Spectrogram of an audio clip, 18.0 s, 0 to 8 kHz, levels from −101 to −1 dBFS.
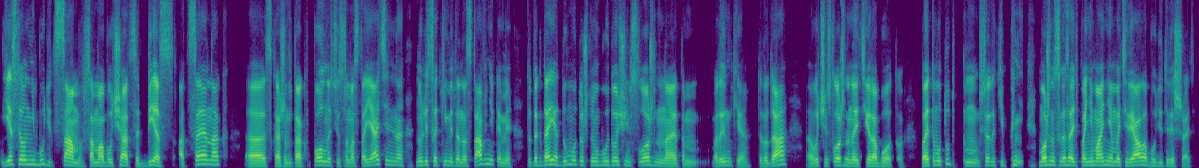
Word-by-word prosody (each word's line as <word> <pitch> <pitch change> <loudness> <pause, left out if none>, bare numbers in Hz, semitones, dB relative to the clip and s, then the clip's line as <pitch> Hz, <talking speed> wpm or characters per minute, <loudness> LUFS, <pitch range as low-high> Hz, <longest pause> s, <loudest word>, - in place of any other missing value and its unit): Если 190 +8 +2
он, 205 0 +1
не 200 - -5
будет 180 -9 -9
сам 160 -8 +4
самообучаться 145 +1 +1
без 155 +10 +3
оценок, 200 -1 0 0.3
э, 125 0 +4
скажем 135 0 -2
так, 135 -2 +2
полностью 165 -5 -1
самостоятельно, 160 +6 0 0.2
ну, 160 +2 -5
или 175 0 -2
с 165 - -10
какими-то 160 -2 -4
наставниками, 140 - -1 0.2
то 150 - -11
тогда 165 +1 +3
я 200 -2 +4
думаю, 190 +4 -7
то, 180 -1 -4
что 165 - -7
ему 165 - -4
будет 170 0 -7
очень 175 -1 -3
сложно 160 -2 -2
на 125 -1 +2
этом 115 - -7 0.2
рынке 140 -10 -3
труда, 125 - +3 0.3
э, - - -6
очень 145 0 -3
сложно 155 0 +1
найти 135 0 +2
работу. 125 -9 0 0.2
Поэтому 175 +5 +3
тут, 215 -3 -11
м, 145 -3 -5
всё-таки, 160 +2 -5
пни 175 +6 -8 0.2
можно 175 +3 +4
сказать, 165 -2 +1
понимание 165 +2 +3
материала 155 +3 +4
будет 140 -1 -10
решать. 130 -2 -4
160 Hz, 160 wpm, -24 LUFS, 140-175 Hz, 0.3 s, сам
